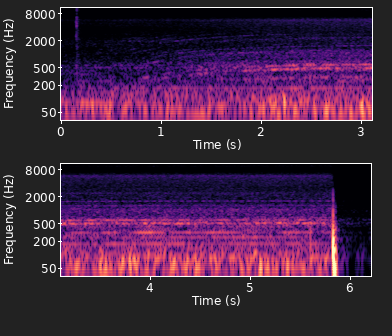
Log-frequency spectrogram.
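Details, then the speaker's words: Turbo Silverado after new electric cooling fans and wiring were installed, ignition on; fans kick on with an even, smooth whoosh that builds and holds, then a click and silence as they switch off; normal fan operation. "Basically, I got the ignition on the on position. You'll be able to hear the fans kick on, turning"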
